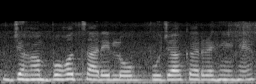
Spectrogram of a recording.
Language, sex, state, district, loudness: Hindi, male, Haryana, Jhajjar, -14 LUFS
